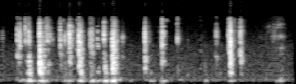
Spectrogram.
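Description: An address is typed on a computer keyboard in a quiet room, a close, crisp burst of rapid keystrokes followed by a few slower, separate taps.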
